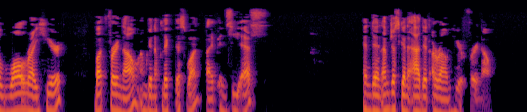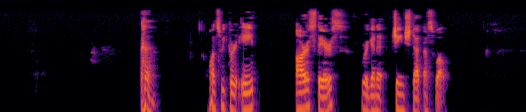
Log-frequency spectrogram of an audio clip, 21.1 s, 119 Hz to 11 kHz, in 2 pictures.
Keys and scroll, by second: 4.1-4.5 typing, 13.9 Escape.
